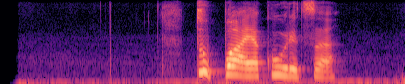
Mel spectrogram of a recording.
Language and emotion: Russian, angry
